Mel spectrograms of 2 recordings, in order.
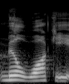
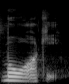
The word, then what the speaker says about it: Milwaukee: And Milwaukee is not Milwaukee. It's Milwaukee. No L.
